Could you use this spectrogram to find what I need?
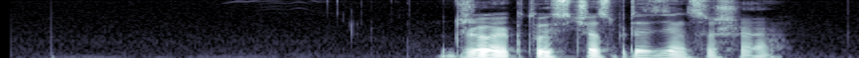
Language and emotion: Russian, neutral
